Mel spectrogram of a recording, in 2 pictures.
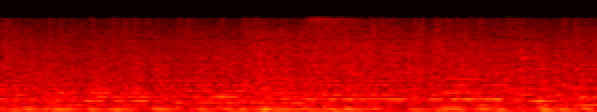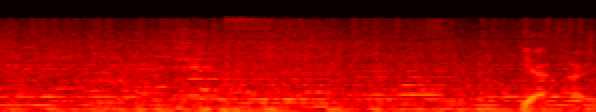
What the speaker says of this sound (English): So I'm gonna just keep doing this until it stops raining.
